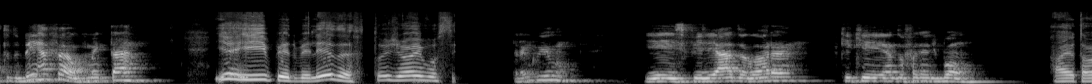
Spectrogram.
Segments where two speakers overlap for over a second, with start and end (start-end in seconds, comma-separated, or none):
none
